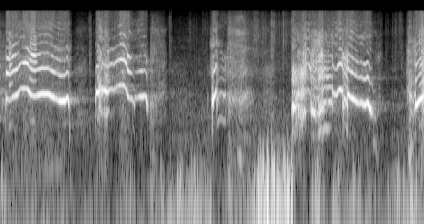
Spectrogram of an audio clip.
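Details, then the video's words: Taka the Jagdterrier gives quick, high, quavering whimpers, two clear arching notes then a rougher squeal. A soft thump sounds between calls. "Taka a jagdterrier"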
